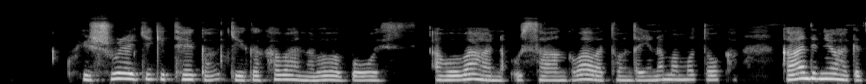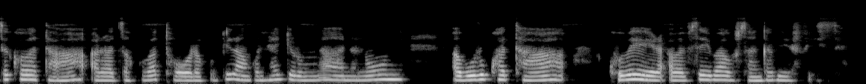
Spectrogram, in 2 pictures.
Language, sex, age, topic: Rundi, male, 18-24, education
